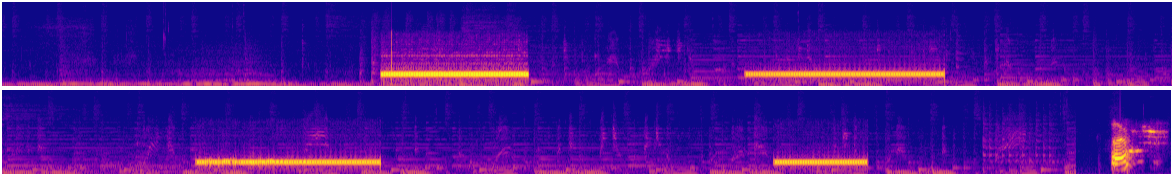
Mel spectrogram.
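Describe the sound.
Telephone line tones as a call is placed: four long, steady tone bursts, each lasting one to two seconds and separated by several seconds of low background hiss.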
